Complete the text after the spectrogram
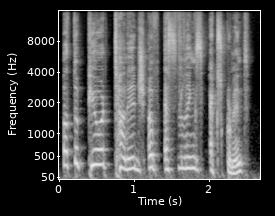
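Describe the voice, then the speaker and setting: A man voicing a pompous, wordy gentleman adventurer with florid, grandiose delivery, in a fantasy audio drama. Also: extremely high pitch, very animated, normal speed, voice pushed up. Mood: grand scolding.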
